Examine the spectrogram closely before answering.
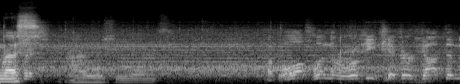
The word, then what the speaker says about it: McLaughlin: Chase McLaughlin. I wonder if he's related to the Stranger Things star Caleb McLaughlin. Yeah, that's actually how you say it. I thought it was McClassic.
